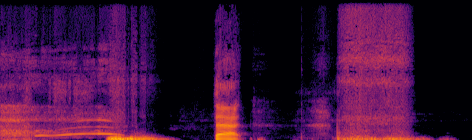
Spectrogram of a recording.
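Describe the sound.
Heavy breathing into a microphone, two long, noisy, rushing breaths with a brief voiced sound between them, loud.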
